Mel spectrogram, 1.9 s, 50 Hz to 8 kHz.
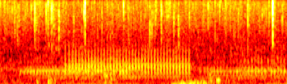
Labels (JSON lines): {"label": "biophony, croak", "recorder": "SoundTrap 500"}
